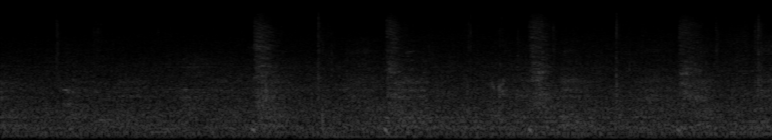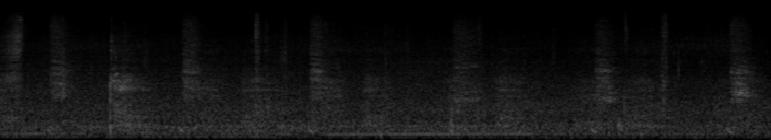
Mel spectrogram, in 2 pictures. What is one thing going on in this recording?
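A man breathes hard with effort.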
